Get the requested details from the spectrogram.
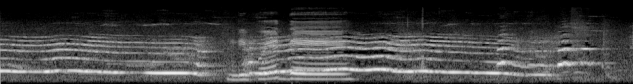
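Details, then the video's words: Long, steady howls from a Siberian Husky inside a room, rich tonal wails that dip, rise again and taper downward, with brief overlapping voices in the middle. "Siberian Husky Howling"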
